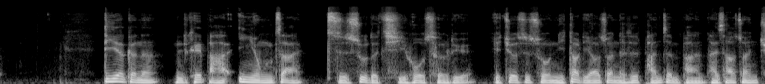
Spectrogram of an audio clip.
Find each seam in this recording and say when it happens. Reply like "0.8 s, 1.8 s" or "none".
1.6 s, 3.1 s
